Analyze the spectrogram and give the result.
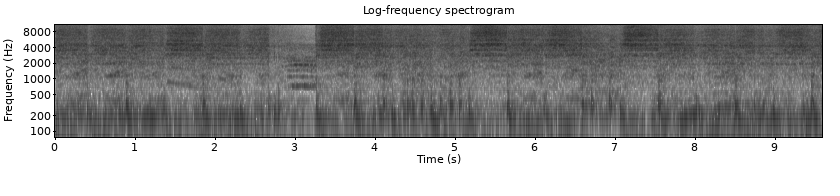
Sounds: percussion
music

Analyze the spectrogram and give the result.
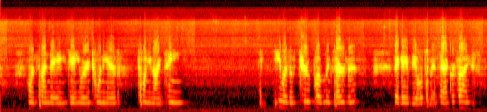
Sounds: police radio chatter

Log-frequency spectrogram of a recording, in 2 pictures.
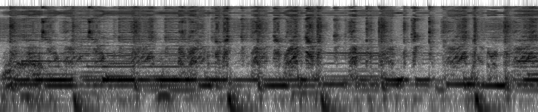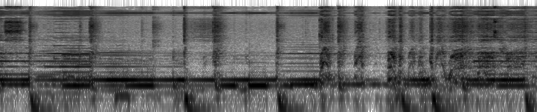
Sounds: music
electronic music
scratching (performance technique)

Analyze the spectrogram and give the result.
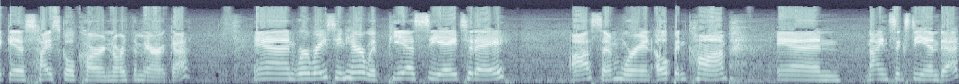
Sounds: speech

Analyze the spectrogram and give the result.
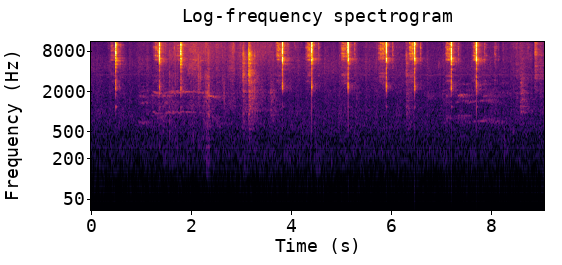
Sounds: inside a small room

